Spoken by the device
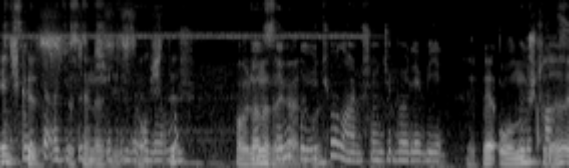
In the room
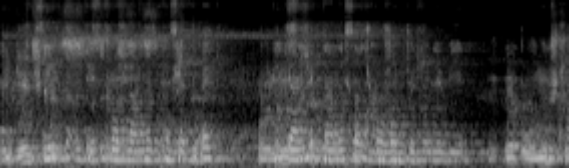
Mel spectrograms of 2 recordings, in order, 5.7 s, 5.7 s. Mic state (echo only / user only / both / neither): both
